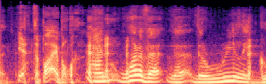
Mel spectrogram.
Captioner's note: laughs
